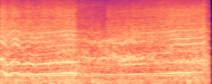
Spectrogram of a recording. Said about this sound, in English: I'm gonna do a full stop braking, okay.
